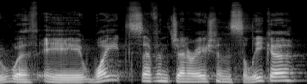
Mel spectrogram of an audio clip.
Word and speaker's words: Celica: Next up, we have Andrew with a white 7th generation Celica or Celica. Before you Americans freak out on me for pronouncing it wrong, just take a breath, will you?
